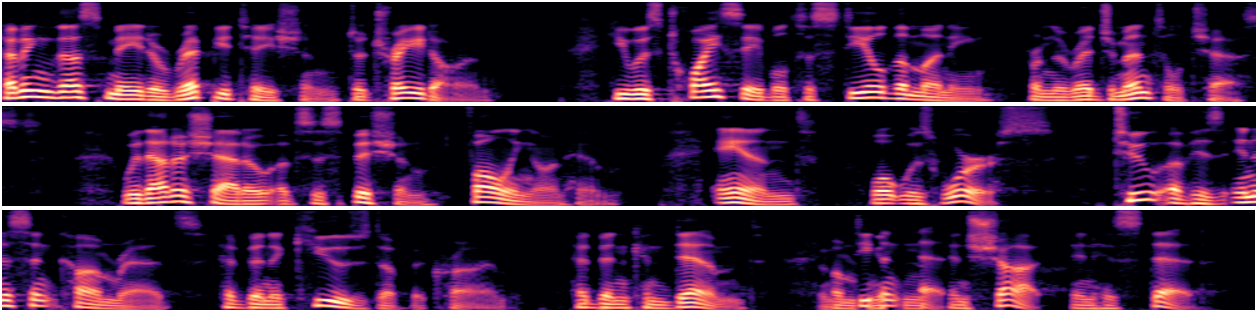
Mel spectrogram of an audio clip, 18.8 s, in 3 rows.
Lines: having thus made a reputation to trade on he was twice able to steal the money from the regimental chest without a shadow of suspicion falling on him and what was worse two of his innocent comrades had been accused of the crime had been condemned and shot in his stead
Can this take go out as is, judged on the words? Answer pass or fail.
fail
